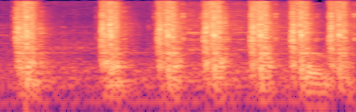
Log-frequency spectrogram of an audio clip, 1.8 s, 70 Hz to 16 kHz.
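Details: IBM Selectric I (13-inch, carbon ribbon), motor flushed but before repair; only certain characters thump and shake the bench. Here: crisp, even keystrikes about every quarter second, clean clacks with no heavy thump; normal typing on good characters.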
